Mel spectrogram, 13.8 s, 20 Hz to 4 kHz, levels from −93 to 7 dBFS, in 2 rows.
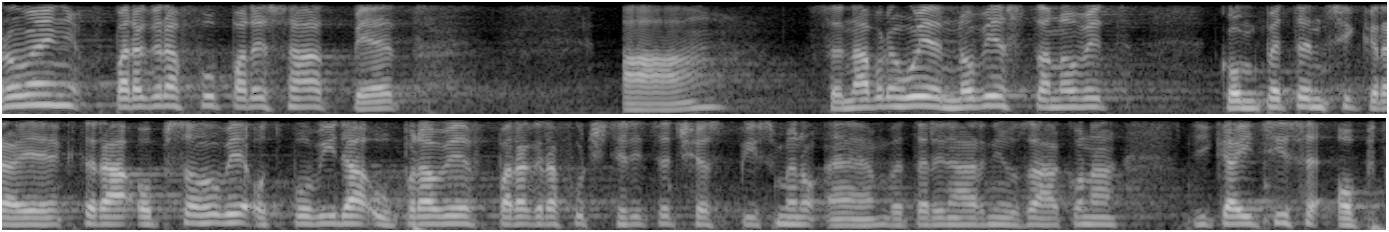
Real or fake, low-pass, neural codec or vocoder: real; 3.6 kHz; none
